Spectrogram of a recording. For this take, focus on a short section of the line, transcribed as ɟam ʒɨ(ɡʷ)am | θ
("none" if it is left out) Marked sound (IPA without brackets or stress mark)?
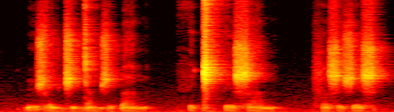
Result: ɓ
